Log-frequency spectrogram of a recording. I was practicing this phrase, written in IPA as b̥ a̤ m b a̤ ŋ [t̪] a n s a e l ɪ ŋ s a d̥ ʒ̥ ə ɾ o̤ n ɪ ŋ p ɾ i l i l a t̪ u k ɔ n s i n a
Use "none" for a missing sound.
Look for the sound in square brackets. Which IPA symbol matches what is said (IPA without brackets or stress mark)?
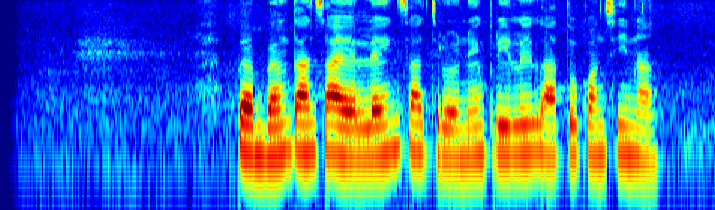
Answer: t̪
